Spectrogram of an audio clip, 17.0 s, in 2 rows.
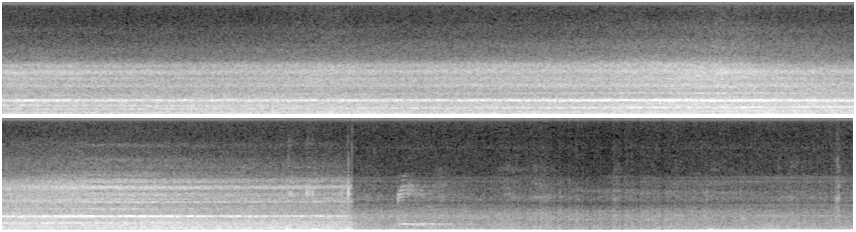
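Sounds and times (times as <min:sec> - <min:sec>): electric train running with whine: 0:00.0 - 0:12.0.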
